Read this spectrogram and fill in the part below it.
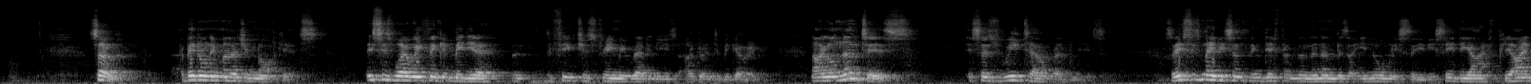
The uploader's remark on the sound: Midem Keynote. Keynote address, recorded earlier today in Cannes!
